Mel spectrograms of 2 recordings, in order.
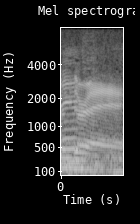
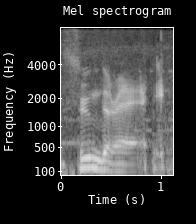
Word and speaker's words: tsundere: Is that Sundere.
